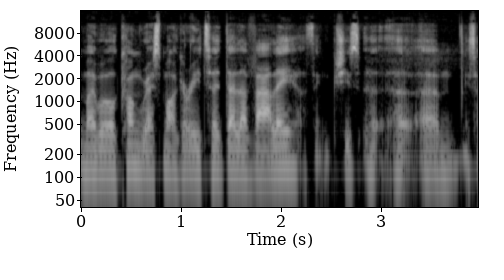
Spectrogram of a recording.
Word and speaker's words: Valle: Margarita Della Valle, I think she's is how you pronounce it. Yeah, probably not because it's not Spanish. It'd be Valle if it was Spanish.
